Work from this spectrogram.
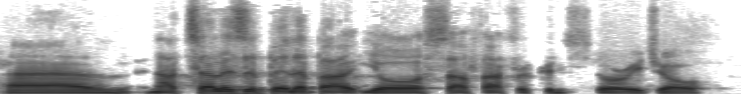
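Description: A man's voice: on the low side, moderate pace, darkish tone, no room sound, dull audio. A man interviewing a guest in a friendly, encouraging way who laughs easily. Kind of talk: casual interview.

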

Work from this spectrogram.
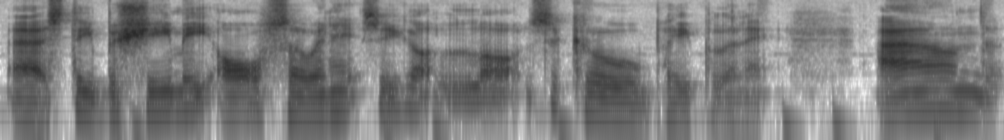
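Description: A man co-hosting a podcast, chatting casually about film trailers in a husky voice, rambling and searching for words. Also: mid-range voice, very animated, moderate pace, bright, forceful tone. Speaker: podcast co-host.

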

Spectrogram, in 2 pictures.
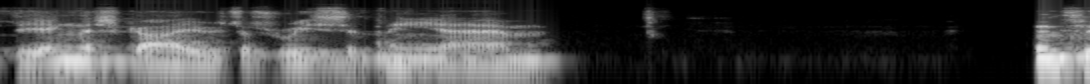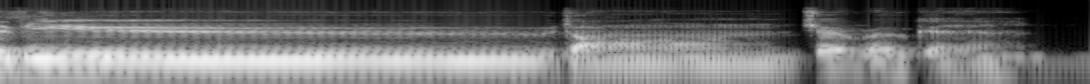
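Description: A man hosting a casual live question-and-answer stream, talking in a rambling, reflective way with many fillers and restarts. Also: sits low. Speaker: livestream host answering chat questions.

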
